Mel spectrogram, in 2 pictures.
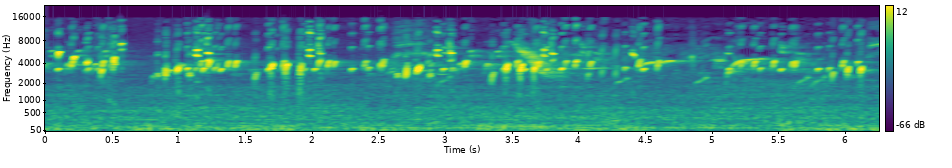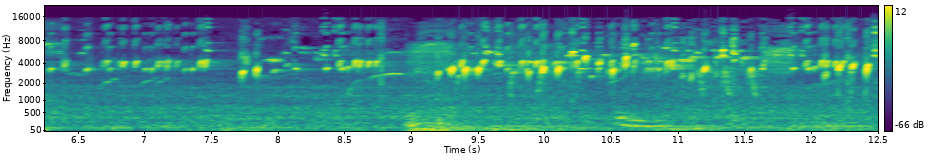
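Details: Goldfinch singing, offered as encouragement for caged goldfinches: a long stretch of rapid high twittering and chirped phrases from more than one bird, continuous and busy over faint hiss.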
